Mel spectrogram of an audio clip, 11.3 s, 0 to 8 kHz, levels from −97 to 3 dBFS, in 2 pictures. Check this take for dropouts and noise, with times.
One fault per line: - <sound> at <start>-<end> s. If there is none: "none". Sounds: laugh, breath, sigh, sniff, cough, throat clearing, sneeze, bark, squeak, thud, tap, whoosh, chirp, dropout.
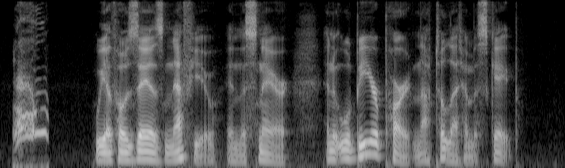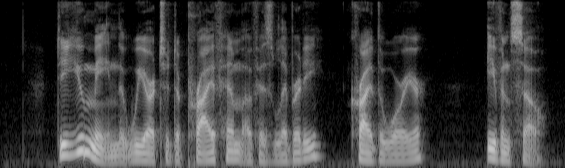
- bark at 0.1-0.5 s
